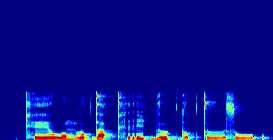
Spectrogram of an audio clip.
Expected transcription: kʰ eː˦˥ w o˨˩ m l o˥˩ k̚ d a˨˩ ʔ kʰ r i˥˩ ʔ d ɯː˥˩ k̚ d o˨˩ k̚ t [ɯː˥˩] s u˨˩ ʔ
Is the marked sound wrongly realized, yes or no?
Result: yes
